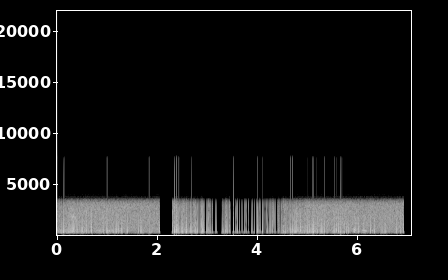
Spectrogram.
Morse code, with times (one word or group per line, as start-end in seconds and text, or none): none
